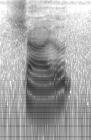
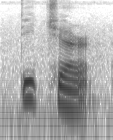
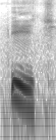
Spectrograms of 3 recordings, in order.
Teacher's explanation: Ch sound, and initial example is child, the middle example is teacher, and the final example is each, and the voicing is voiceless, and the place of articulation is post alveolar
